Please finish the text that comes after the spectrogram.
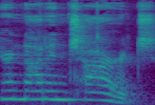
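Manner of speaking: soft, gentle, caring voice. Retelling a prayer in which God answers you, imitating God's gentle, soft voice. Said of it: "God's voice is so gentle and so soft".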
